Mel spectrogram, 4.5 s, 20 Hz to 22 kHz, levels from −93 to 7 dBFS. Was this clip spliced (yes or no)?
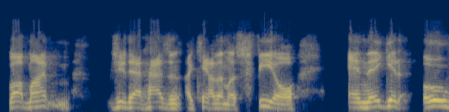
yes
